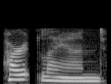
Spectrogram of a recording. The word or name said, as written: heartland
